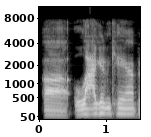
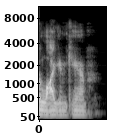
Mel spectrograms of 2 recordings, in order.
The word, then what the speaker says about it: Langenkamp: Everyone calls her Langenkamp, and you know, it's Heather Langenkamp.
